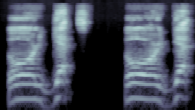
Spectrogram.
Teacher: forget, la fuerza de voz cae en get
